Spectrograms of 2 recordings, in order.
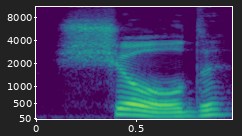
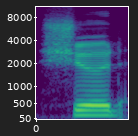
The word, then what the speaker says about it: should: and could as well it's not sholde or cold it should and would absolutely no L sound whatsoever English it's very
